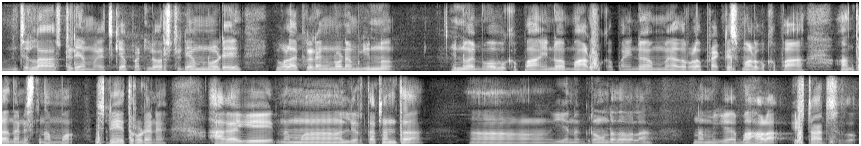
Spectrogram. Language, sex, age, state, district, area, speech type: Kannada, male, 30-45, Karnataka, Gadag, rural, spontaneous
